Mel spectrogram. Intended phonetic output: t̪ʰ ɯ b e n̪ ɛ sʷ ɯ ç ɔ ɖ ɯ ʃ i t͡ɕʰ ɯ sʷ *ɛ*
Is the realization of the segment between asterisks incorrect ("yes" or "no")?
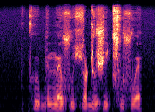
no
